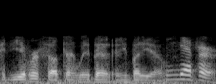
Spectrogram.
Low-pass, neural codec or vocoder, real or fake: 5.4 kHz; codec, 16 kHz, 8 kbps, FreqCodec, smaller model; fake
